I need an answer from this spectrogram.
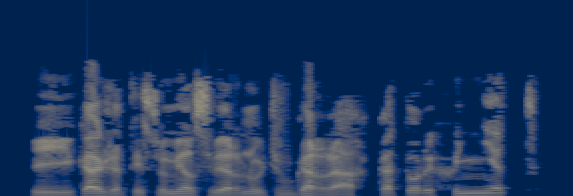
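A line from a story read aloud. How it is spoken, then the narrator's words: Gloomy young man asking. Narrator (Russian): мрачно спросил юноша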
